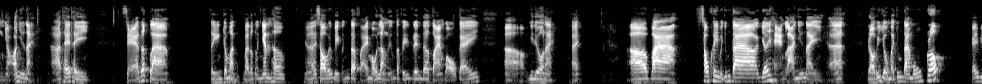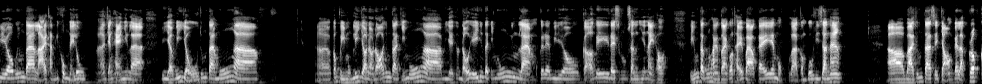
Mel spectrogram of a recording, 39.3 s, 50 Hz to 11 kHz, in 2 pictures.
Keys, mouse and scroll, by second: 28.6 click, 30.8 click.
